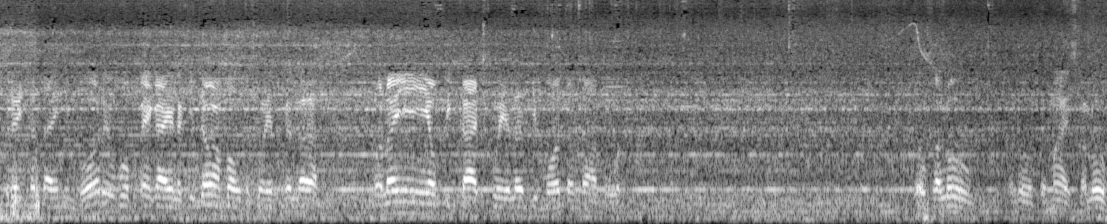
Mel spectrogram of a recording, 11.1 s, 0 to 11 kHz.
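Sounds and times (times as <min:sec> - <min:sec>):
steady mid-pitched tone: 0:00.0 - 0:11.0
train rumbling past: 0:00.0 - 0:11.0.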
